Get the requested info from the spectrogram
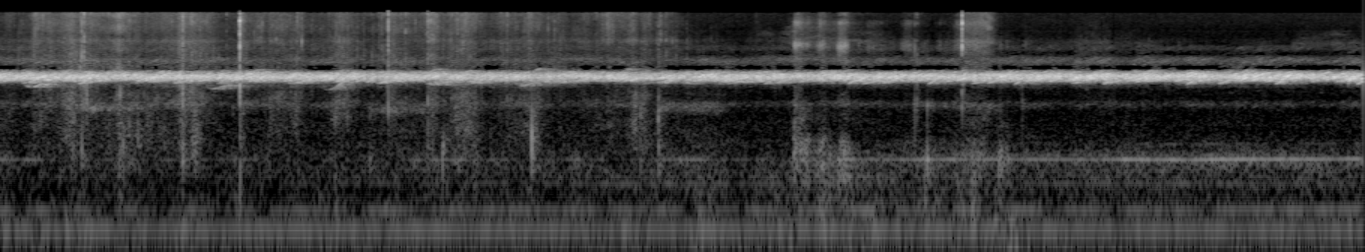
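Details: A chorus of spring peepers: countless sharp, high peeps blend into a continuous shrill trill throughout, with a faint low hum and some soft clicks appearing in the second half.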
